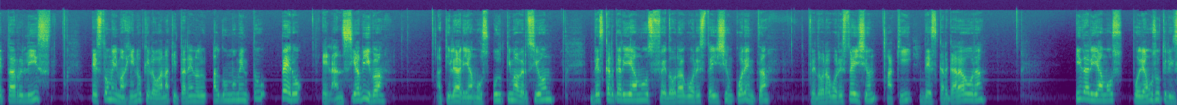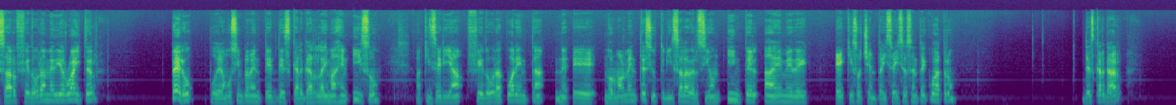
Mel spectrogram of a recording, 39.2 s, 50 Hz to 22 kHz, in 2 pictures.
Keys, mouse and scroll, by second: 6.6 click, 15.3 click, 21.2 scroll down 2, 22.1 scroll down 2, 29.9-31.3 drag, 36.7 click.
